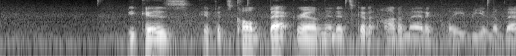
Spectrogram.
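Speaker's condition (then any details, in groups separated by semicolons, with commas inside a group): No condition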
